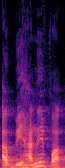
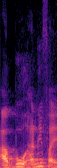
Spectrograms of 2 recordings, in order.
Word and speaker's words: Abu Hanifah: Ini bukan Abi Hanifah, Abu Hanifah ya. Karena dia posisinya sebagai ma'atuf ya. Dari mana? Dari Malik. Dan Malik ini adalah mubtada kan gitu. Maka dibacanya bukan Abi, Abu.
